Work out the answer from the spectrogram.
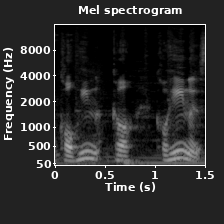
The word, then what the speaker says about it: cojones: I mean, it takes some some cojones. Is that right? Did I say it right? cojones, yeah, Cojones.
